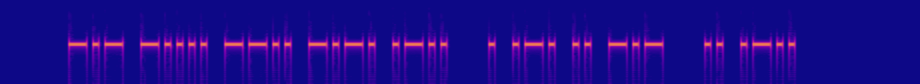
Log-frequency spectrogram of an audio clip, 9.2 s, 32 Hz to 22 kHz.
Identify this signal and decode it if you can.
Morse code, heard as a keyed tone, about 21 wpm, 700 Hz. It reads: K6ZCL ERIK IL
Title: K1USN SST QSO Practice - 20wpm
